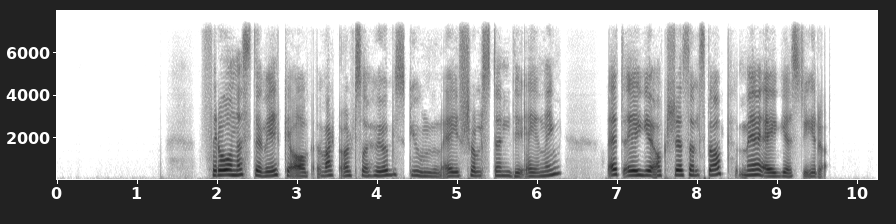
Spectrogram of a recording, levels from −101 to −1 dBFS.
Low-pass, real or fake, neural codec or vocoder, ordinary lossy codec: 7.2 kHz; fake; codec, 16 kHz, 1 kbps, FreqCodec, larger model; none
